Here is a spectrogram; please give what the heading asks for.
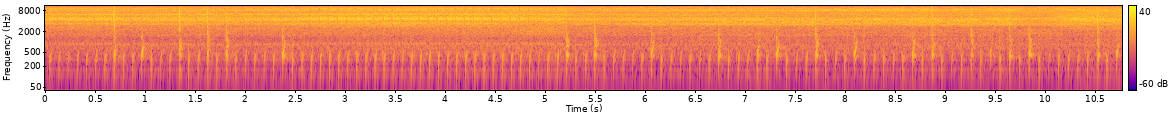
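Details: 1971 Honda SL125, long-stored formerly seized engine, cleaned carburetor, idle and air screw adjusted up, no working throttle cable: uneven popping single-cylinder beat with skips and sharp cracks, stumbling rough running; cause unconfirmed.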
